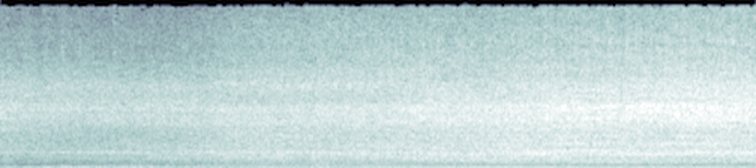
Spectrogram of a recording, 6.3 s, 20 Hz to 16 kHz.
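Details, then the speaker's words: 1977 Chevy C10 after a broken rocker arm and pushrod. It runs lumpy like a misfire, about three and a half uneven pulses a second, popping back through the carburetor on light throttle. Possible damaged or bent valve suspected. "let me show you what I mean by it's running rough and you can hear it kind of puffing up back through the carburetor"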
